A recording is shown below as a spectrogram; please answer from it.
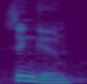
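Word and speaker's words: Şengün: Singon.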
